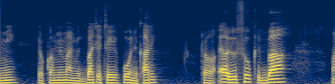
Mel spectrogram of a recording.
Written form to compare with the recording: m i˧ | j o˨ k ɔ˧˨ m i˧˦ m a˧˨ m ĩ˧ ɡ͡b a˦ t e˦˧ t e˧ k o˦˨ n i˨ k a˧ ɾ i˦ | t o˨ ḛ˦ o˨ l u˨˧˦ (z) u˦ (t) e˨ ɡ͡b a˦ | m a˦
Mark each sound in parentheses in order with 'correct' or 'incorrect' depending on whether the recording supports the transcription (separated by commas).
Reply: incorrect, incorrect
